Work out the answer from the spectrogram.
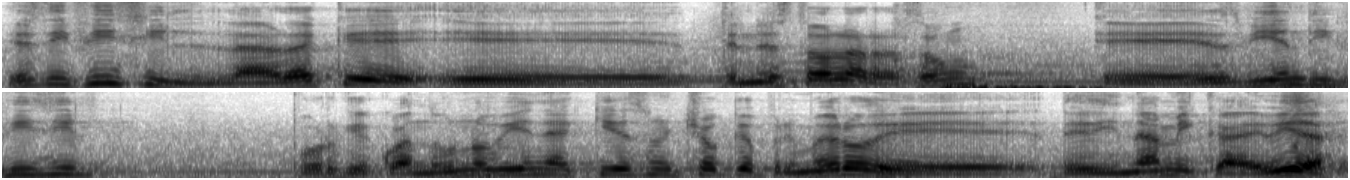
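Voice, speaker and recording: A man's voice: mid-range voice, lively intonation, moderate pace, dark tone, in a large hall, slight background noise. A man from Guatemala with a Guatemalan Spanish accent, answering interview questions in a hesitant way, with frequent fillers and restarts. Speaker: guest, civil society activist.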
